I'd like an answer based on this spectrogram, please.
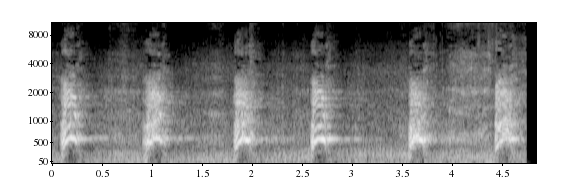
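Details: Playful Labrador Retriever giving six loud, ringing barks spaced about one second apart, each bark short and sharp with a tonal edge, steady rhythm throughout, quiet room noise between them.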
